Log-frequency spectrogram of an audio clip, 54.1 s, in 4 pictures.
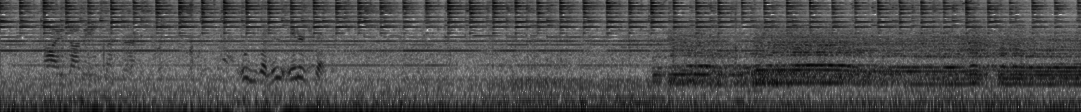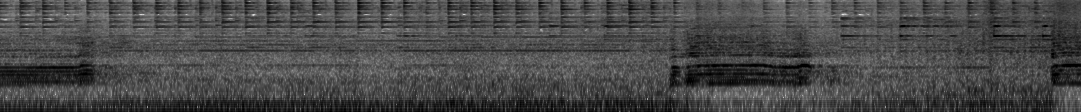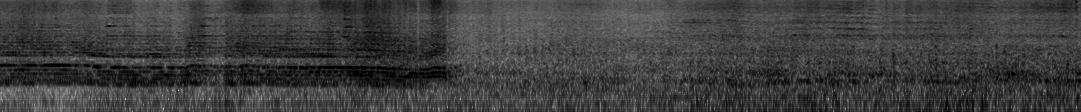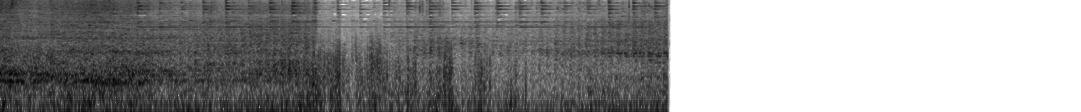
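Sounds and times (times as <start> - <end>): locomotive horn blasts: 8.2 - 15.0, 21.8 - 24.1, 26.5 - 32.8
train wheels clicking over rail joints: 29.6 - 48.9.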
